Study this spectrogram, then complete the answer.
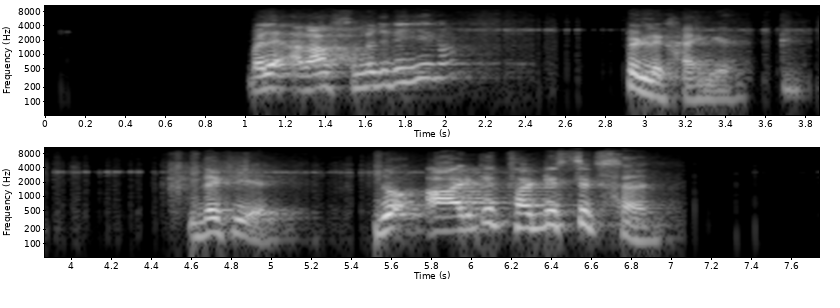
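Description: A middle-aged man lectures with animation, close by.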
